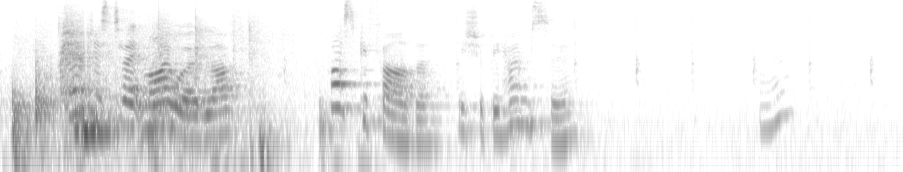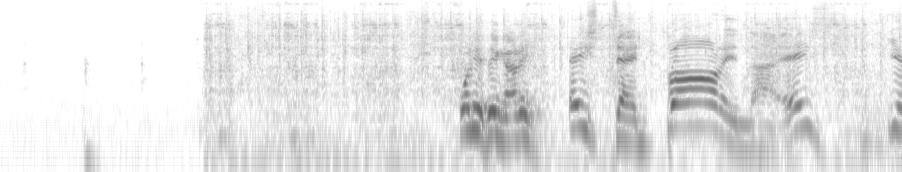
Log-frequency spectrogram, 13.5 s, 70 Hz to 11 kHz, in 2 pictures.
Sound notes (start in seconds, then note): 5.9 confused noise; 8.2 sound of reel rotating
